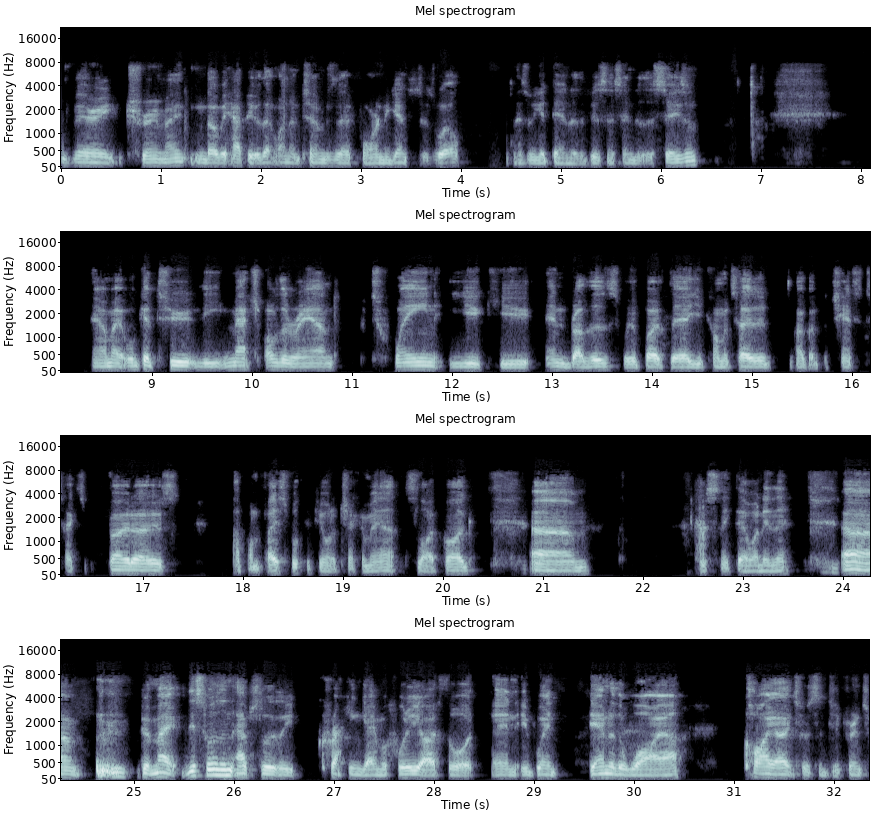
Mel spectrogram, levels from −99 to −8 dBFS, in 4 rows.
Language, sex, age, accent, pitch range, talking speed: English, male, 30-49, Australian, 80-90 Hz, 185 wpm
